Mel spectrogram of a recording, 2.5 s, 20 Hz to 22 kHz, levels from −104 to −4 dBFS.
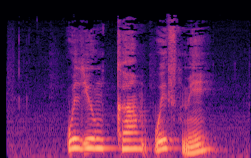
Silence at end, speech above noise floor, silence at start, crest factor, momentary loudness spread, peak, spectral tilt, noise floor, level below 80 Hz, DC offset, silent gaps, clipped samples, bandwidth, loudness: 0.35 s; 31 dB; 0.65 s; 16 dB; 7 LU; -12 dBFS; -6.5 dB/octave; -55 dBFS; -56 dBFS; under 0.1%; none; under 0.1%; 14.5 kHz; -26 LUFS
